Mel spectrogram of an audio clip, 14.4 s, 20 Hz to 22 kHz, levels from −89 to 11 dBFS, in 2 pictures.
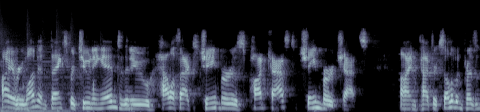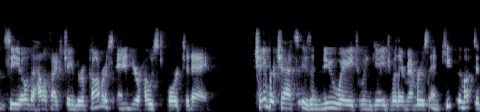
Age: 40-59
